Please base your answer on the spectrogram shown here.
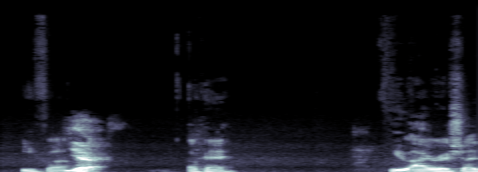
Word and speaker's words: Aoife: Aoife. So I should just pretend that A and O is an E. Aoife.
